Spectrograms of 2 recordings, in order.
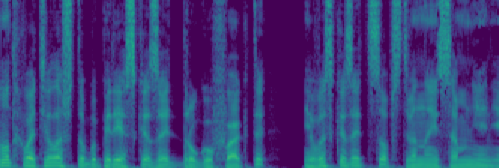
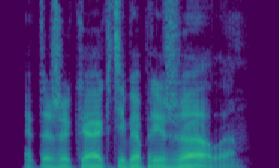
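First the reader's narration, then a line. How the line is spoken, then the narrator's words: Surprised mutter over phone. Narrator (Russian): удивленно пробормотал в трубку маг жизни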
